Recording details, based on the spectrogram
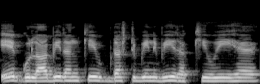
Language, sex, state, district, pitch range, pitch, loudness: Hindi, male, Uttar Pradesh, Shamli, 160-175 Hz, 165 Hz, -13 LUFS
